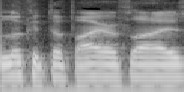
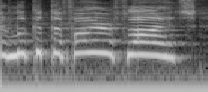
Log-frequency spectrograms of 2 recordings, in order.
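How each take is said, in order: First: It is said in a deep voice. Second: It is said in a high-pitched voice. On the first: A male character is speaking. "John is deep and deep, deep voice" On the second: A girl character is speaking. "Michelle's like, hi"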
